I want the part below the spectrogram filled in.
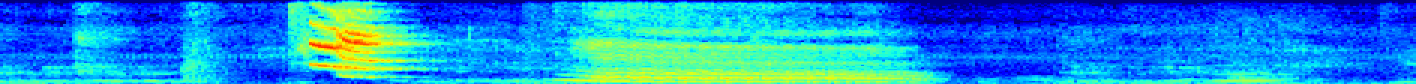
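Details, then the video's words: Alexandrine parakeets sharing food while a third bird laughs: a quick upward shriek, then a long, harsh, falling squawk of about a second, and softer throaty notes. "Two alexander parrots sharing food while third one is laughing."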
